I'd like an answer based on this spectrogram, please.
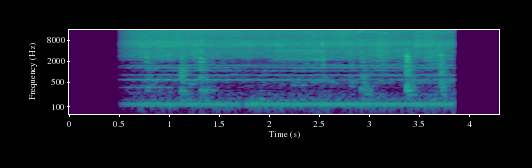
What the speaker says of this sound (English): We need to keep on stirring this until it's well cooked.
